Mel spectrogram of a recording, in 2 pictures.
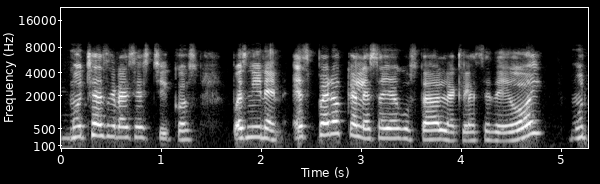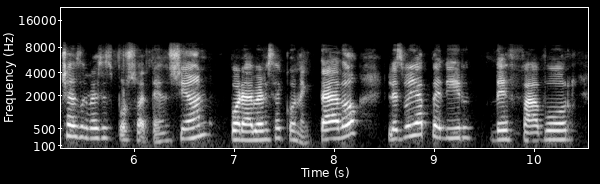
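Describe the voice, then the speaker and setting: A woman teaching an online class, expressive and checking in often with her students. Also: high voice, unhurried. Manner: expressive, asks for checks with "¿sí?" and "ujú".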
